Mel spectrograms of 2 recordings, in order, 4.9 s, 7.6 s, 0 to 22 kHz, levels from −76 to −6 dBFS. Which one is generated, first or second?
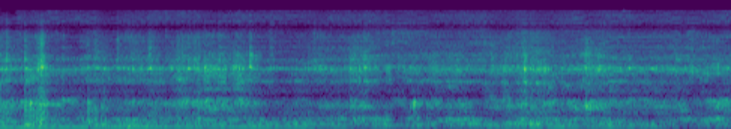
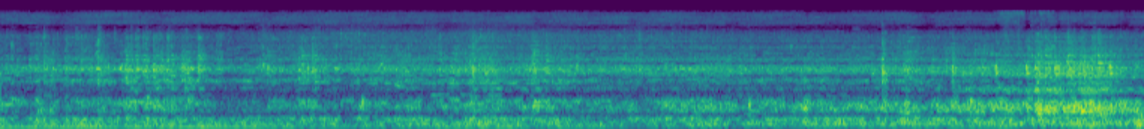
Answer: first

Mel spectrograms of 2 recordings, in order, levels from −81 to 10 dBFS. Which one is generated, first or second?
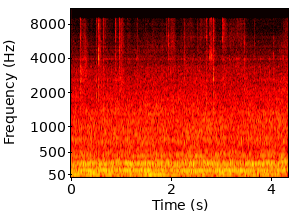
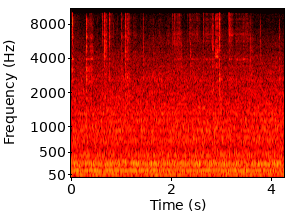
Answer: first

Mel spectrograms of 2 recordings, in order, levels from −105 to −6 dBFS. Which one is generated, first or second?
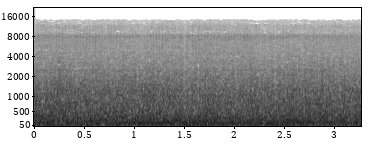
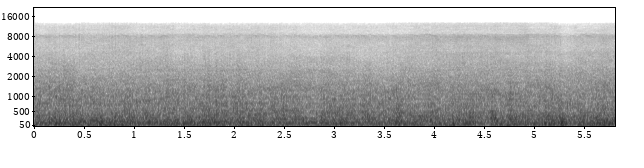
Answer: second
